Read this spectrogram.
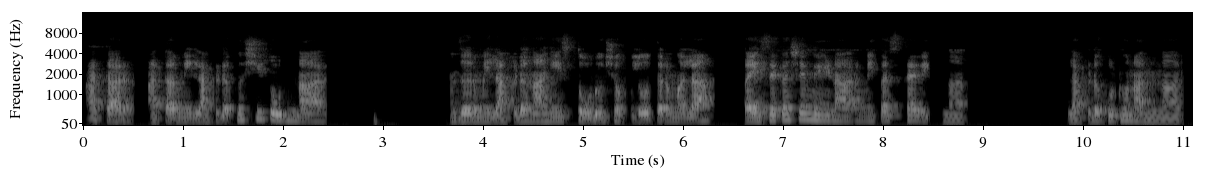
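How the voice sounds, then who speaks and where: A man's voice: medium pitch, slow pace, pushed and bright. A man doing a poor honest woodcutter. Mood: distressed. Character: poor honest male woodcutter, tearful then glad. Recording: echoey, slightly dull recording.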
